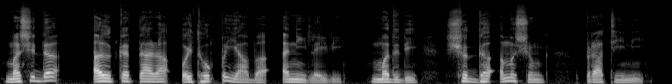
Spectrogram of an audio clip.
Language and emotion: Manipuri, neutral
